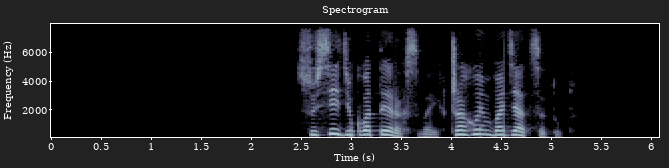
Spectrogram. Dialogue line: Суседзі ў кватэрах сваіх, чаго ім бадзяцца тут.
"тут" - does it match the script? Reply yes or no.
yes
